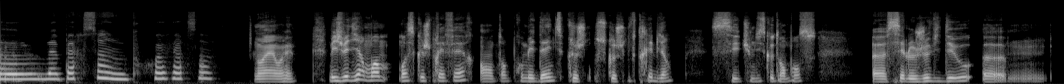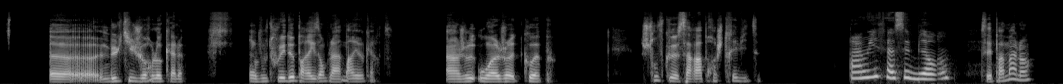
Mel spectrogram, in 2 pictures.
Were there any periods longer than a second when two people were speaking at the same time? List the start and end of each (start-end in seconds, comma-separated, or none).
none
